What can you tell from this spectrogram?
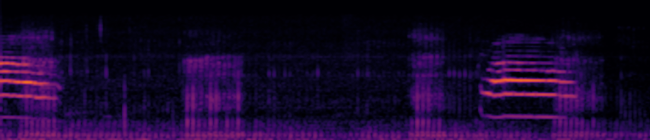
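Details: Purring kitten at its mother's side during suckling. The pulsing purr rises and falls in bursts, with a sharp high mew at the start and another loud sustained mew near the end.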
